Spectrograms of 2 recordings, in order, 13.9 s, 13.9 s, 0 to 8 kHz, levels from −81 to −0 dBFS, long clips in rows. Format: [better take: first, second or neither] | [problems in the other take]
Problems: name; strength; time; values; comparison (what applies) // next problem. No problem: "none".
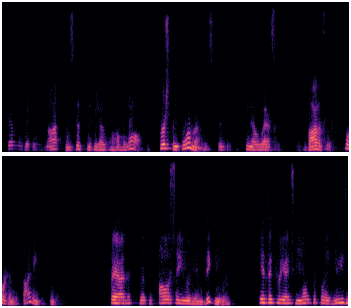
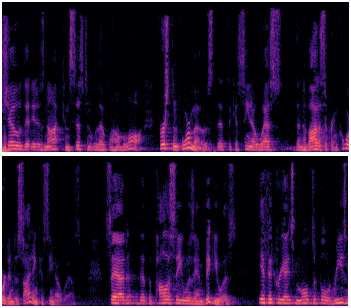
second | noise reduction (neural mask model DeepFilterNet 3)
